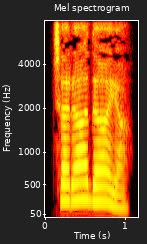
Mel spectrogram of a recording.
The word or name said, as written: ಚರಾದಾಯ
